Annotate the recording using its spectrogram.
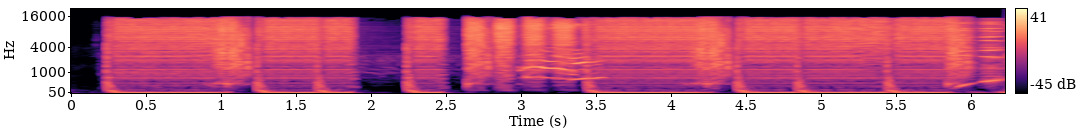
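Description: Electronic dance remix playing back from a music production session: heavy sustained sub bass under repeated drum hits, a short break about two seconds in, then a lead that slides in pitch around three seconds.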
